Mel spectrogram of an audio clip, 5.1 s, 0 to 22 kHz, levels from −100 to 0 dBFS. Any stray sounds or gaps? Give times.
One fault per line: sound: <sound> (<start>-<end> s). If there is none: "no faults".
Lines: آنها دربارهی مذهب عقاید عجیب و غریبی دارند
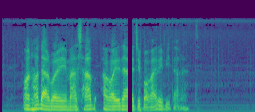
sound: dropout (2.5-2.6 s)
